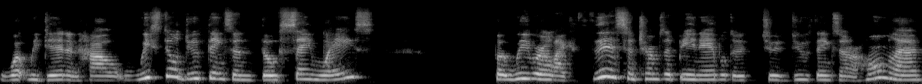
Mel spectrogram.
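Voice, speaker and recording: This is a woman with an ordinary speaking voice and a fairly high pitch. She talks at a fairly slow pace with ordinary pitch variation. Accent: American. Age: 60s. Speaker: panelist. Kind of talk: panel discussion.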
